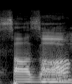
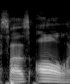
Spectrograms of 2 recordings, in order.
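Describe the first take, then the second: First: The word ends without a final L sound. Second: The word ends with a clear L sound. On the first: The speaker calls it wrong. "when guys call the tool the sawzall" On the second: The speaker calls it right. "It ends with L's"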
